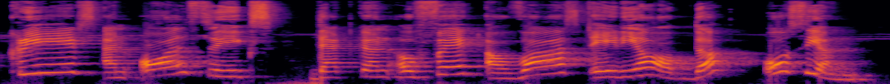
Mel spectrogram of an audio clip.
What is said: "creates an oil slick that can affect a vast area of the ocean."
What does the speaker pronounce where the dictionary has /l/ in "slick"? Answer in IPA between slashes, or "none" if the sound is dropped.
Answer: none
